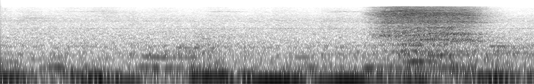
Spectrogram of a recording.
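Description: Someone inhales a puff of cannabis smoke: one short, airy hiss that swells briefly near the end. It sits faintly over a steady low hum.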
